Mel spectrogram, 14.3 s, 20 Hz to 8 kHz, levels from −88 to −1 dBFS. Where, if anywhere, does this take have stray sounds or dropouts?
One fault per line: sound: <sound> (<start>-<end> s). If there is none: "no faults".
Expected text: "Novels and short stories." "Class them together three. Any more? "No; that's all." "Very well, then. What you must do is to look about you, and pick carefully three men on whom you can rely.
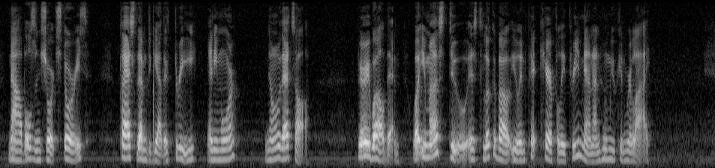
no faults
